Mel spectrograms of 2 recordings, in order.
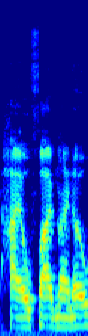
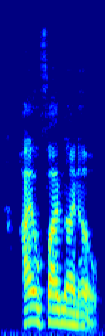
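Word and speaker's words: HIO590: anywhere on the net hi o 5 9 o is how you pronounce it that's what I should be plugging the proper pronunciation of my name hi o 5 9 o is how you say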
